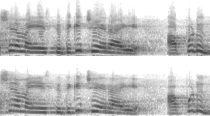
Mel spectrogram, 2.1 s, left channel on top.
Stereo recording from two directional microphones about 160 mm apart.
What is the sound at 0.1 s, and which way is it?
A woman's voice, 15° left (ahead or behind).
